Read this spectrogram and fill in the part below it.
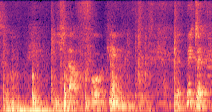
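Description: A woman's voice: low-pitched, lively intonation, takes it slowly, reverberant, distant mic, very noisy. An actress playing a deferential, eager landlady in a radio drama, polite, obliging and a little hesitant. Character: deferential, eager married landlady showing rooms. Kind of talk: German radio drama acting.

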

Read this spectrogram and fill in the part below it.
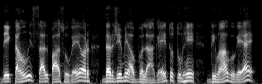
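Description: A man's voice: medium pitch, moderate pace, no room sound, lightly acted. A man voicing a preachy, self-important schoolboy older brother, lecturing pompously with rhetorical questions in a storybook monologue. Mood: stern preaching.

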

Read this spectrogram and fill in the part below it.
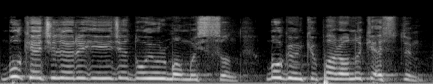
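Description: A woman's voice: high-pitched, a little slow, a little mellow. A woman voicing a cunning, cantankerous, stingy male landowner in a storybook, curt and bossy. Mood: stingy, scolding. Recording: long hall-like reverb.

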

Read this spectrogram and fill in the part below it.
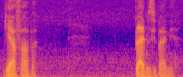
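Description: A man's voice: a bass voice, expressive, normal speed, creaky, heavily acted. An actor playing a troubled, wavering fireman with a subdued, hesitant manner in a 1970s German radio drama. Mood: resigned. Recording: noisy vintage radio recording.

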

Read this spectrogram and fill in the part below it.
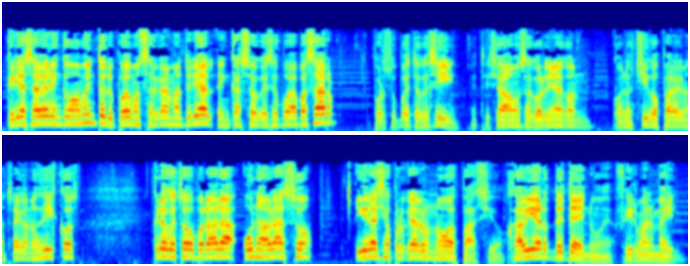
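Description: A man's voice: fairly high pitch, fast talker, darkish tone, dry recording. A man with a Buenos Aires accent co-hosting casual community radio, chatting and reading out messages in a studio. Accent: Buenos Aires Argentine. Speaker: radio co-host. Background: music.

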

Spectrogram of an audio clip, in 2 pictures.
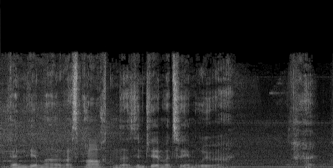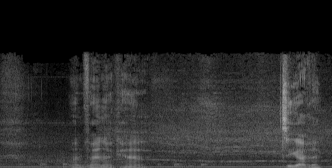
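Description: An actor playing a gruff, jovial cigar-smoking business owner in a radio crime drama, casual and offhand. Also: male voice, very deep voice, unhurried. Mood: wary, jovial. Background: music.

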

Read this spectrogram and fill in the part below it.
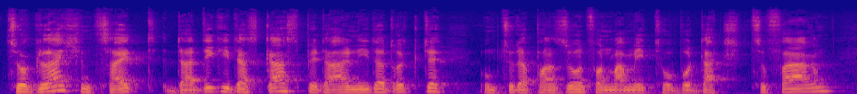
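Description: A man's voice: medium pitch, moderate pace, soft background music. Male narrator for radio satire: mid-range voice, ironic, literary, mock-solemn.

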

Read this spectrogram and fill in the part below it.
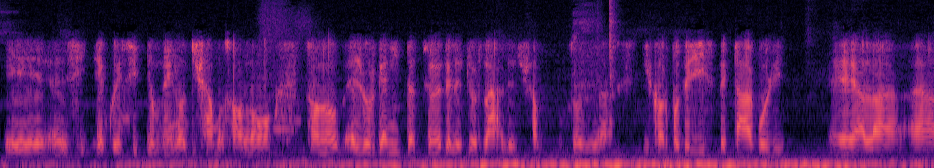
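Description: A man's voice: low voice, a little hiss or hum. A man, a festival director, talking on a radio call-in and hesitating with many fillers. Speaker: festival director, phone guest. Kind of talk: radio phone interview. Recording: muffled phone line.

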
